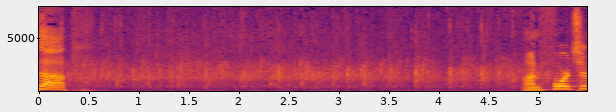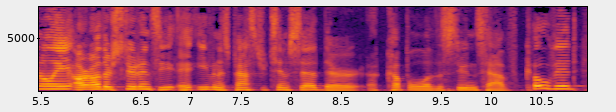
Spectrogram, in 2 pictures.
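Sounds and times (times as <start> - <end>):
speech: 0.0 - 0.5, 4.8 - 10.9
audience clapping: 0.0 - 5.8.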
